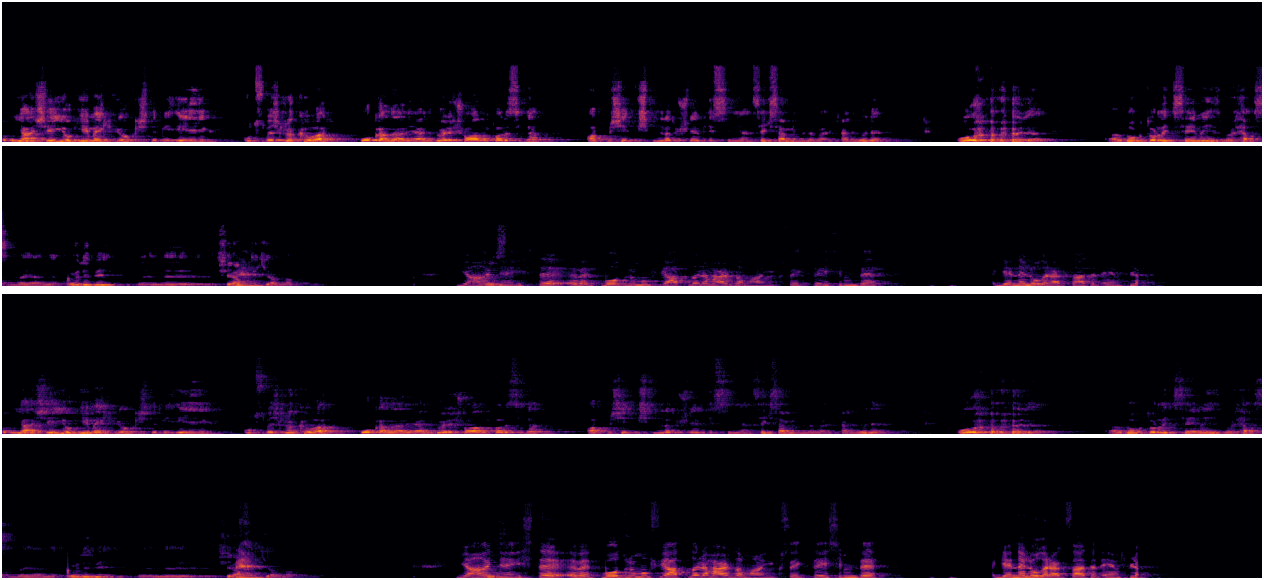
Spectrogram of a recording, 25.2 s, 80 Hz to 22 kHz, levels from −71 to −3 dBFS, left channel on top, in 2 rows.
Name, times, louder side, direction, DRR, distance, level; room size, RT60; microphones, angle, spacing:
voice 1, 0.0-2.1 2.4-3.3 3.6-5.4 5.8-8.8 9.6-10.4 11.1-15.5 17.4-17.6, left 2 dB, 50° left, 4 dB, 1.3 m, -30 dB
voice 2, 14.9-15.2 16.8-21.4 22.5-24.0, right 5 dB, 70° right, 11 dB, 0.7 m, -33 dB
25.0 x 10.5 x 2.3 m, 0.78 s
head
